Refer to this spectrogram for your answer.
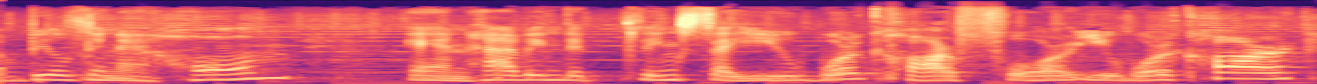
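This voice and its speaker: Gravelly and medium-pitched, this Puerto Rican grandmother in her 70s, a native Spanish speaker, reflects on her life as an interviewee. She tells stories gently and without hurry, pausing thoughtfully and saying "uh."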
